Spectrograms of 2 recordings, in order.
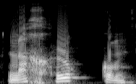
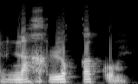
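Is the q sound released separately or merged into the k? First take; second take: merged; released separately. First: The q merges directly into the k. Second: The q is released with a bounce before k. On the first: The speaker calls it right. "tetapi langsung masuk ke kaf" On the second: The speaker calls it wrong. "Tidak lagi berlaku hukum bacaan qalqalah pada qaf sukun, tidak lagi nakhluqakum. Tidak seperti itu"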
